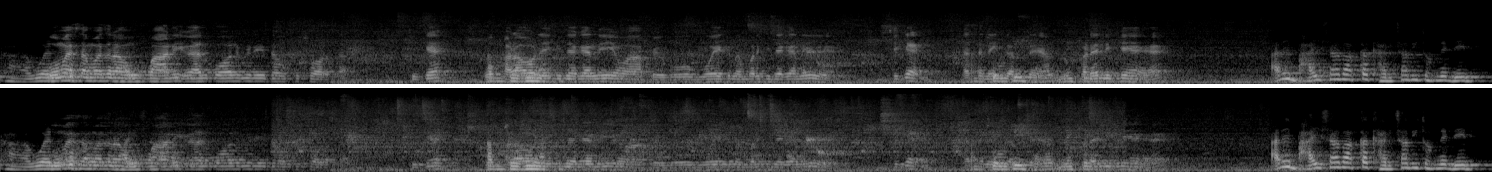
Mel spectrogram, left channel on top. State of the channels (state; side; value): normal; both; correlation 0.48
